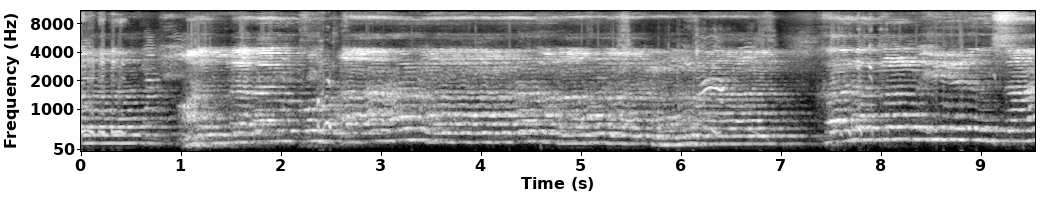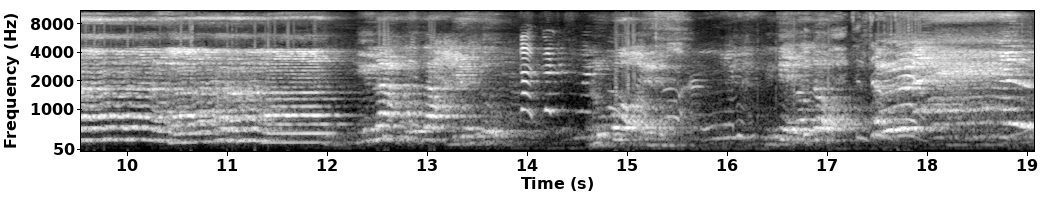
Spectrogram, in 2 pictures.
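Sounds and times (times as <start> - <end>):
man chanting into a microphone: 0.0 - 13.9.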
